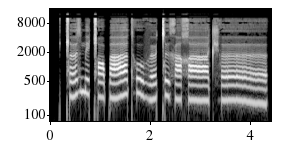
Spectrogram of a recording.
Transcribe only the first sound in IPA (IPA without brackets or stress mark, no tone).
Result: ǁ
